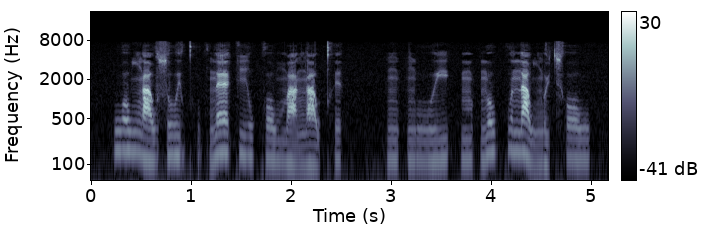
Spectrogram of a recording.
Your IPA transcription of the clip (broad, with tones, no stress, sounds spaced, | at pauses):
w o˥ w ŋ aː˨ w s uː˧ j kʷʰ ɐ˨ k̚ n̪ ɛː˥ k iː˧ w k o˨ w m aː˨˩ ŋ aː˨˩ w kʰ ɪ˧ k̚ | ŋ ɪ˨ k̚ ŋ uː˨˧ j | m ɐ˨ p̚ n̪ o˥ w kʷ ɐ˥ n aː˨˩ w ŋ ɵ˨˩ ɥ t͡sʰ o˧ w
